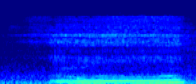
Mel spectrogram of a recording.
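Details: Sleeping female Rottweiler snoring: one deep, rumbling, steady snore on the in-breath, lasting about a second and a half.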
